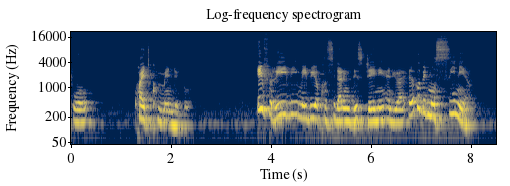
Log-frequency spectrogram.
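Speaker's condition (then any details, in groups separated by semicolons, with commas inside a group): No condition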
